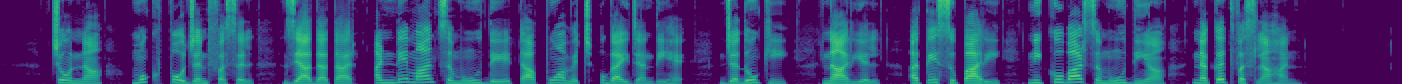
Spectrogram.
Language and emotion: Punjabi, neutral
